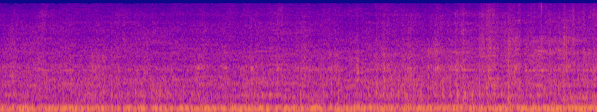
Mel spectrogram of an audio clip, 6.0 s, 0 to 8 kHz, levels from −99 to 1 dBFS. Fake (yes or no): yes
